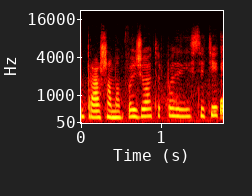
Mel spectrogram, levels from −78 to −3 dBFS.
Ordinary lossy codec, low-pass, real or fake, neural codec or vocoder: Opus, 64 kbps; 14.4 kHz; fake; vocoder, 44.1 kHz, 128 mel bands every 256 samples, BigVGAN v2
